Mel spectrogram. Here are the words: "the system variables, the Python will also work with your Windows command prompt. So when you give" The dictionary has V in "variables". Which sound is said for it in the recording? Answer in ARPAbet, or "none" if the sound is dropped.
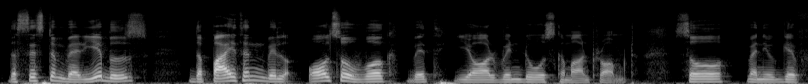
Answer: V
